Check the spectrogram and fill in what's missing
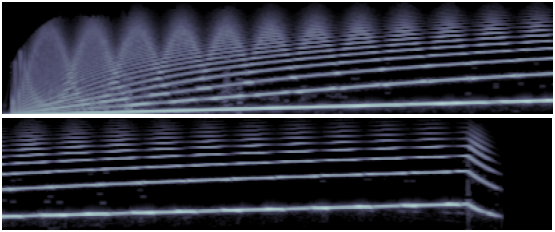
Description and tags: buildup square wahwah
Square buildup/rise made in Audacity with various effects applied. From a few years ago.
Rise, Square, Wahwah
